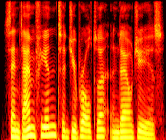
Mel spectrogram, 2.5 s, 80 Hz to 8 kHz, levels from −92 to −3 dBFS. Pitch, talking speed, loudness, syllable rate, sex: 140 Hz, 145 wpm, -18 LUFS, 4.2 syllables/s, male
